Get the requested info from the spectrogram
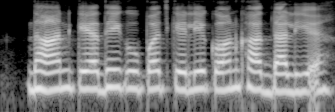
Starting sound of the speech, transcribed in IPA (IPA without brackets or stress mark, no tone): d̪ʱ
